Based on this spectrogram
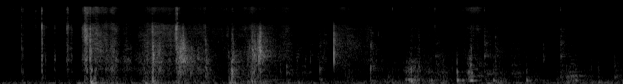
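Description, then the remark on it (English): Soft papery rustling and crisp little flicks as a book page is turned while a passage is being read aloud, quiet, with a few brisk swishes spread over several seconds and no talking. “hold on, flipping the page.”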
